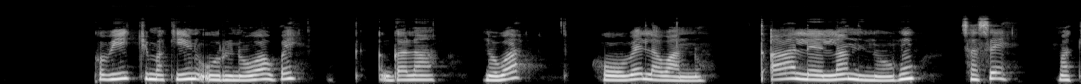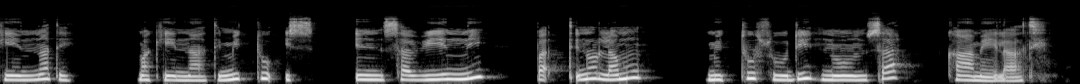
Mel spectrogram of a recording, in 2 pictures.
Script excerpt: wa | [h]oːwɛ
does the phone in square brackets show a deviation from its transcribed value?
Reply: no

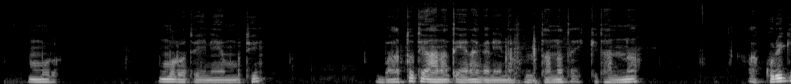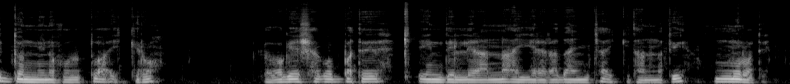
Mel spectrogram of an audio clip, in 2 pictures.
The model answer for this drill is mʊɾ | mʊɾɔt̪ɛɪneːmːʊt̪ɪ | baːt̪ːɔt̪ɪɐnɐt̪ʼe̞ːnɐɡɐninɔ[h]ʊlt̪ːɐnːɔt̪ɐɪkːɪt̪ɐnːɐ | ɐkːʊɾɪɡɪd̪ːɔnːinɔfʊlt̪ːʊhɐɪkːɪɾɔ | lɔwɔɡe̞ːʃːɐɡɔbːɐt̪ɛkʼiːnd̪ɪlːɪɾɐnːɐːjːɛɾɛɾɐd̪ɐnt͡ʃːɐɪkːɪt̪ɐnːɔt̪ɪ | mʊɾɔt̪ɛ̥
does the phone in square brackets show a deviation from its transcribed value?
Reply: yes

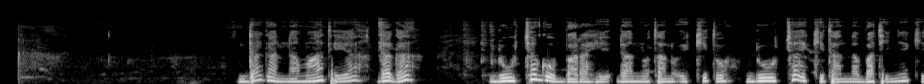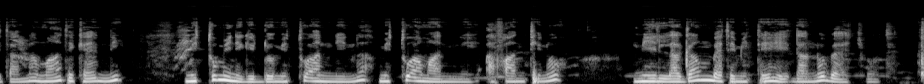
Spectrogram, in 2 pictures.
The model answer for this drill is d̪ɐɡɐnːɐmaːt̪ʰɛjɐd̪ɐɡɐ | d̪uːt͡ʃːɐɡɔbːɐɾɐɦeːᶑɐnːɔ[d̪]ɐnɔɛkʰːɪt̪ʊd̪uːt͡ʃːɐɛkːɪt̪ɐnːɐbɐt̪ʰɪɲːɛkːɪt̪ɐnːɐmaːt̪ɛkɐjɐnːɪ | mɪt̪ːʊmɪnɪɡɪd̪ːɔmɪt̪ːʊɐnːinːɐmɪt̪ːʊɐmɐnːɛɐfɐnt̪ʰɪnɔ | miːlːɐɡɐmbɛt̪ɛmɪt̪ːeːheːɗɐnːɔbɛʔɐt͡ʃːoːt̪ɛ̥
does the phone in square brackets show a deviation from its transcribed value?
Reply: yes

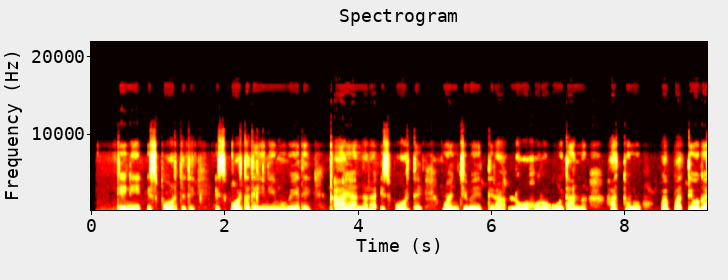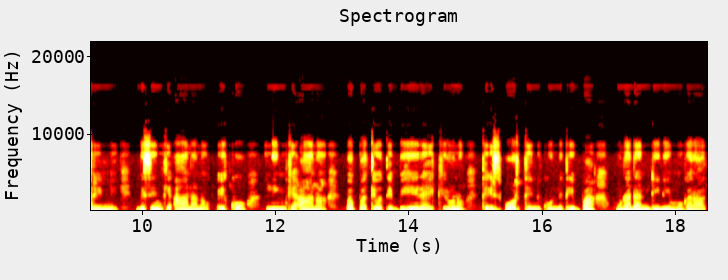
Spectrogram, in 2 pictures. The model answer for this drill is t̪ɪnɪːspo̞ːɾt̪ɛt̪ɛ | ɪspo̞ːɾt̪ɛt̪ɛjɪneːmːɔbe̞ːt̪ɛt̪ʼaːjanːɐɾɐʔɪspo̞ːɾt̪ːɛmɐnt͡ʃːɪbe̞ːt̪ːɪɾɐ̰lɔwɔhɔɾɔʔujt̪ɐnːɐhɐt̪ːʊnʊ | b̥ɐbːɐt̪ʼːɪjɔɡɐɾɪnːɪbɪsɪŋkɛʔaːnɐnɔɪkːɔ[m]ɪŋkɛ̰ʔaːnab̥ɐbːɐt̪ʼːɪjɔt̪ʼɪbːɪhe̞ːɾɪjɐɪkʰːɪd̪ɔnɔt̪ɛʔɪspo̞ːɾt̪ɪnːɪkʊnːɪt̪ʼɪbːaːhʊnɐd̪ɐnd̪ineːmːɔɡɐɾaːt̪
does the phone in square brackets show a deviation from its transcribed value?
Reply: yes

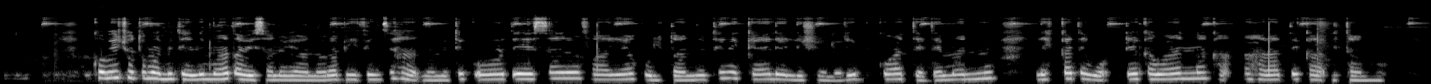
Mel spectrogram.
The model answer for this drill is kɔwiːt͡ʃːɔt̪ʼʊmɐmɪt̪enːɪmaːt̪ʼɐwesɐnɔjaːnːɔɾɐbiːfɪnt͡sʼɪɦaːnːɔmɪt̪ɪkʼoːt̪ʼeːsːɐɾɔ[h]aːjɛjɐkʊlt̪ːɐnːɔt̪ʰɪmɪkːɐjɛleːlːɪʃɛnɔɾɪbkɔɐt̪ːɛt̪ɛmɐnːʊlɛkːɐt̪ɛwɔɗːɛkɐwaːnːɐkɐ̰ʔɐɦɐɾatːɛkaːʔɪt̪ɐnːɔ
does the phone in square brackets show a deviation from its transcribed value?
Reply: yes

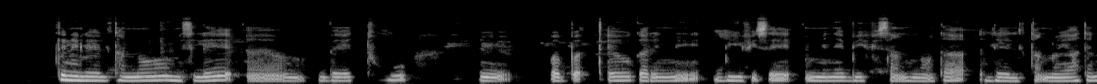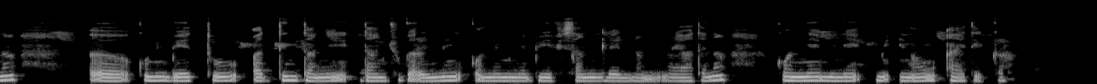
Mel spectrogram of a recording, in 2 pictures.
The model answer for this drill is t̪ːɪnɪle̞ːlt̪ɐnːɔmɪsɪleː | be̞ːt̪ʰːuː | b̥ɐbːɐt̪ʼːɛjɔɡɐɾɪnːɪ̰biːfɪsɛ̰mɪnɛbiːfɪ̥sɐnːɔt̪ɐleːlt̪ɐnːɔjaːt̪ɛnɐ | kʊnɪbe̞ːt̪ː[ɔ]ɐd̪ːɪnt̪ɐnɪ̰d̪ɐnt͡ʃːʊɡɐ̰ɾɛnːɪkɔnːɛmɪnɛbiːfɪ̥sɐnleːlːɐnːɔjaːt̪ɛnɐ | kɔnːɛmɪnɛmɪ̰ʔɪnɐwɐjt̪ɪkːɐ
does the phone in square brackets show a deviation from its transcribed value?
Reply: yes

